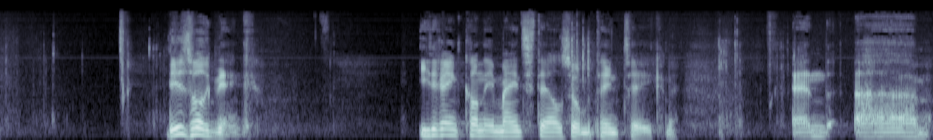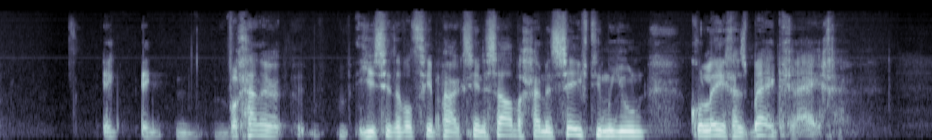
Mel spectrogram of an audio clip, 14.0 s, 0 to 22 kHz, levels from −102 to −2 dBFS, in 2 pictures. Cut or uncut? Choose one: cut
